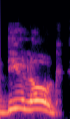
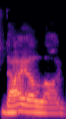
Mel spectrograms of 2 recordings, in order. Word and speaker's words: dialogue: Lisa, you're saying it the German style. Dologue. So, in English, dialogue.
